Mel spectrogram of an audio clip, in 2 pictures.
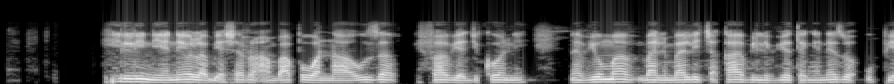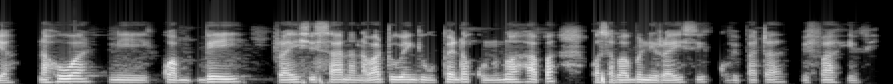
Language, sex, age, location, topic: Swahili, male, 18-24, Nairobi, finance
